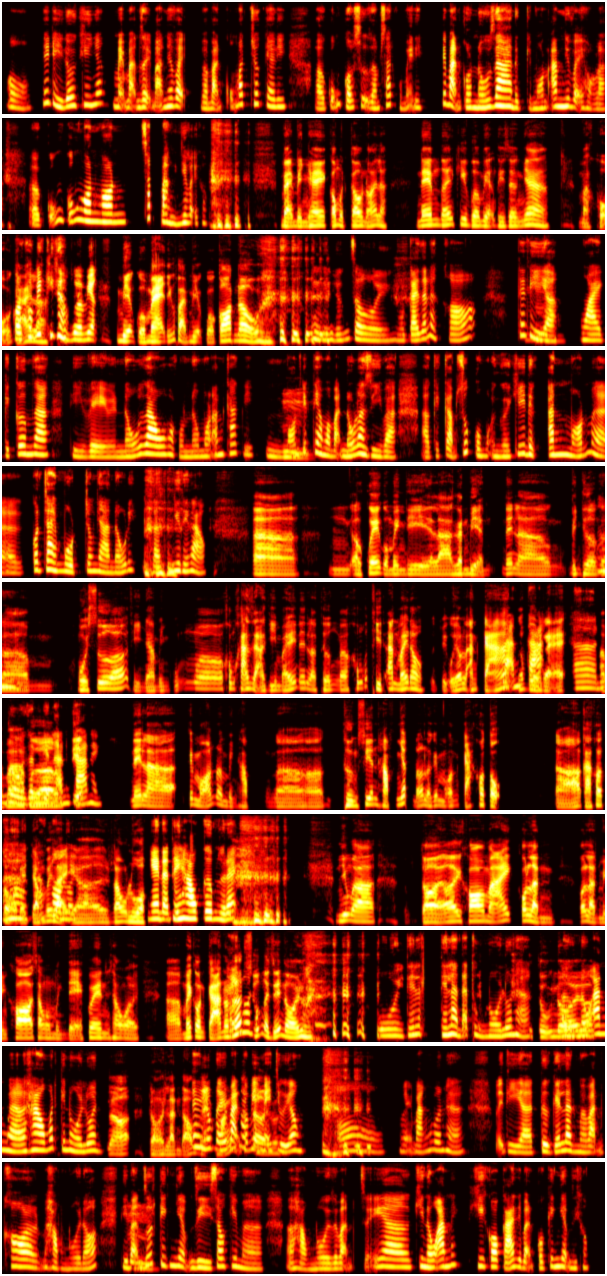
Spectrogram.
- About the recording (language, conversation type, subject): Vietnamese, podcast, Gia đình bạn truyền bí quyết nấu ăn cho con cháu như thế nào?
- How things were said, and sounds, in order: other background noise; laugh; laugh; tapping; laugh; laugh; laugh; laugh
